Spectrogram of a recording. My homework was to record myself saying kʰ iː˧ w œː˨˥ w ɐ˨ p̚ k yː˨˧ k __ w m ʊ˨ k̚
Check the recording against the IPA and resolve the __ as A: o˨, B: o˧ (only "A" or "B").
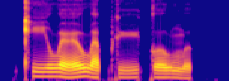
B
